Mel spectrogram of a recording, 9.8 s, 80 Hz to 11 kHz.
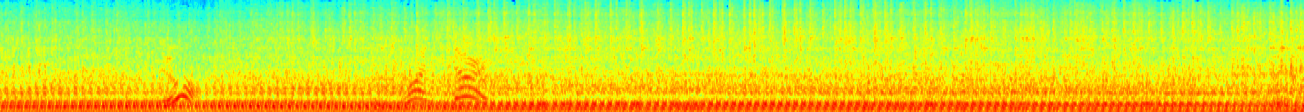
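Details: Cheviac demo-derby car, cold start on choke at 2 degrees above zero after fuel-line work: rough cold idle with fast steady plastic ticking about three per second as fan blades strike the radiator shroud after too many demo derbies; two fouled plugs.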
